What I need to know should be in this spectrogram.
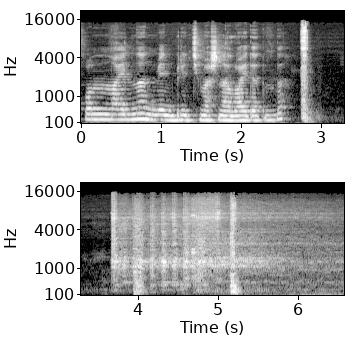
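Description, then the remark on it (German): A car engine whines and revs up, then gives way to the broad rumble of the car driving out of Bishkek along wide Soviet-built streets, with a few sharp clunks along the way. “Über breite Straßen, die von den Sowjets angelegt wurden, fahren wir wenig später hinaus aus Bischkek.”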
